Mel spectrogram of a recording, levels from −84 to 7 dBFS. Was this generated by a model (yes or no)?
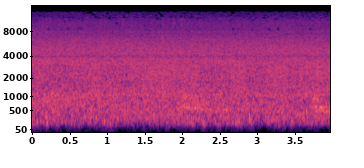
no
